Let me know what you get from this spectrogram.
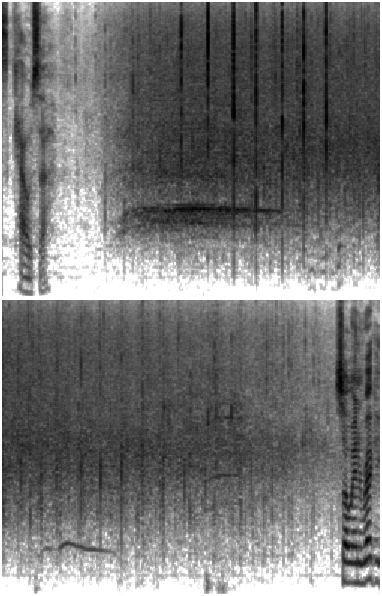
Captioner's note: applause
